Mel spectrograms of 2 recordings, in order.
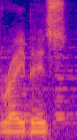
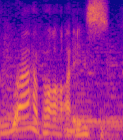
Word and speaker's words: rabies: Yeah, you might get rabies. Yeah. Live action cow. Oh, Live action cow has rabbis. it's pronounced rabies.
